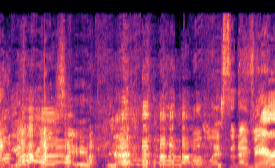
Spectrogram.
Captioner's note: all giggling; laughs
